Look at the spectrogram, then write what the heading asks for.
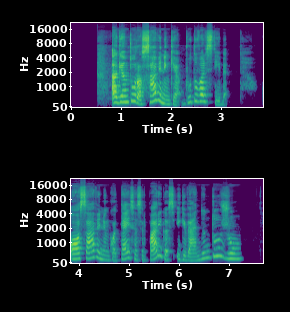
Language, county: Lithuanian, Šiauliai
